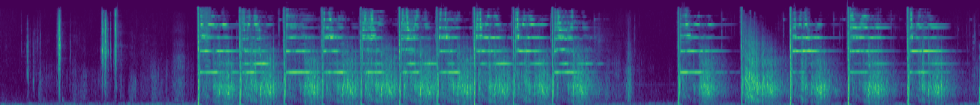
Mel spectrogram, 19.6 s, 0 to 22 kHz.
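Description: A GForce Exodus RPX9 9mm pistol, a budget Glock 19 clone, fires about fifteen sharp, loud shots in a steady string with a short pause partway through, each crack trailing a bright metallic ring, after a few faint clicks.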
